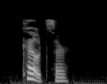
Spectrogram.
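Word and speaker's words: Troy Kotsur: deaf actor troy torsor how do you say his name said his name coat sir kotzer after winning best supporting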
